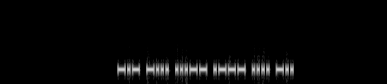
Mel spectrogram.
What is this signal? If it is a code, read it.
Morse code, heard as a keyed tone, about 48 wpm, 700 Hz. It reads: KB3JHD
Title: USA Call Signs - 6 Characters - 50wpm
